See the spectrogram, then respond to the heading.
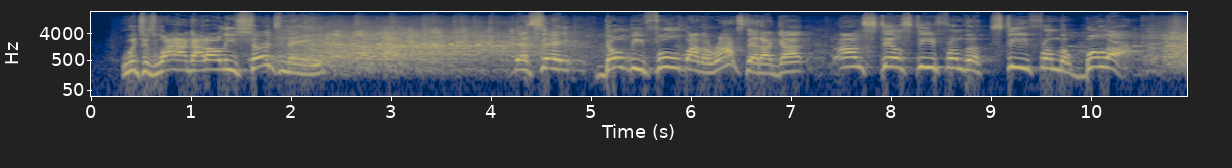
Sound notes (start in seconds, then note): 1.8 laughter; 9.8 laughter and applause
